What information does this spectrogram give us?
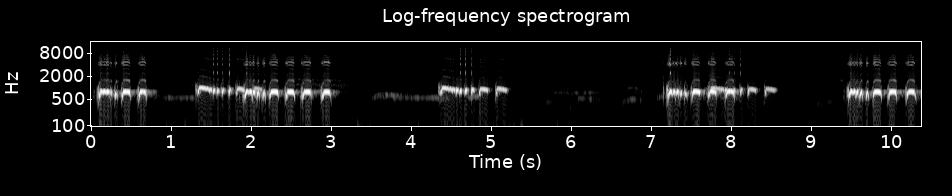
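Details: Bangkok-type zebra dove in breeding condition pours out rapid chains of short, musical coo notes in five bouts, separated by faint low purring and brief silences.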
